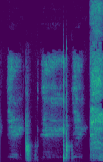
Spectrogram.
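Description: Two sharp knocks, about three-quarters of a second apart, as a drinking glass is handled and set down, over faint muffled sound.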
